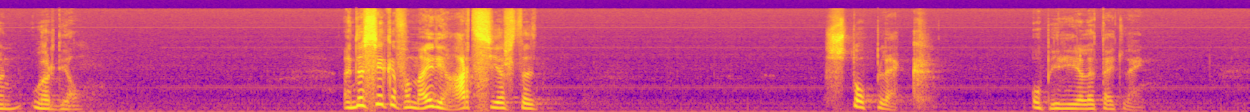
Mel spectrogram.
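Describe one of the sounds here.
A man preaches through a microphone, speaking in short phrases with pauses.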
